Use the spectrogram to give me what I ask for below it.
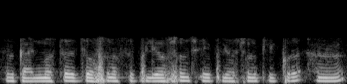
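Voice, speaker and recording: High-voiced man, thin phone-like sound. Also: monotone. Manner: halting, repeats phrases as he works. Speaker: tutorial instructor. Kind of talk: unscripted step-by-step screen tutorial narration. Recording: muffled phone-like audio with background noise.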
